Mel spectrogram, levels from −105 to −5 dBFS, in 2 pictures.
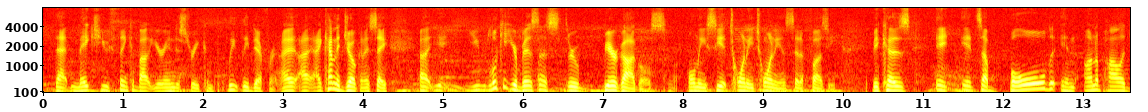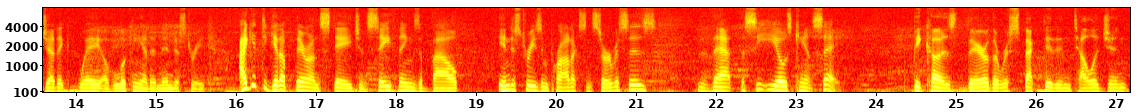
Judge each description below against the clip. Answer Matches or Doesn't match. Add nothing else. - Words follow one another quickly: Doesn't match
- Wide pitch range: Doesn't match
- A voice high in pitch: Doesn't match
